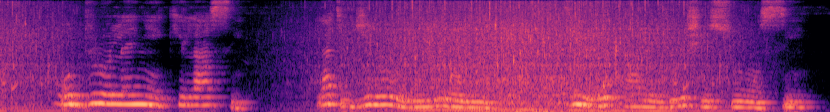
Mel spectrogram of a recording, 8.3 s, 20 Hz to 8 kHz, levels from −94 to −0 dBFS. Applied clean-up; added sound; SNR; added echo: none; Liquid; 8 dB; reverberation time 0.3 s.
